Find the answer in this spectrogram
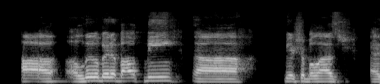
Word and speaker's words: Mircea: It's Mircea, but honestly, Mircea?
